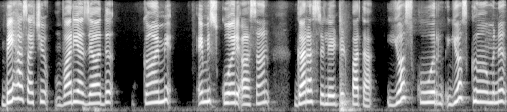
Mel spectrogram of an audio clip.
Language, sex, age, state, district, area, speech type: Kashmiri, female, 18-30, Jammu and Kashmir, Baramulla, rural, spontaneous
